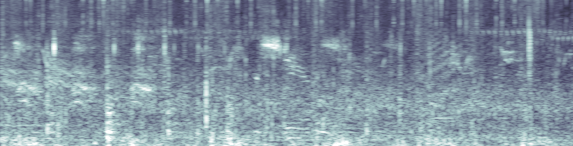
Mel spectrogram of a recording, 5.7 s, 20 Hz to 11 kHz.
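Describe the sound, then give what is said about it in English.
A crow squawks a few times with harsh caws at a raccoon running down the side of the road at 4:42 a.m., over a busy outdoor background of steady rustling noise and faint knocking sounds, the calls moderately loud. “Like that crow was squawking at a raccoon that was running down the side of the road and ducked into a culvert.”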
